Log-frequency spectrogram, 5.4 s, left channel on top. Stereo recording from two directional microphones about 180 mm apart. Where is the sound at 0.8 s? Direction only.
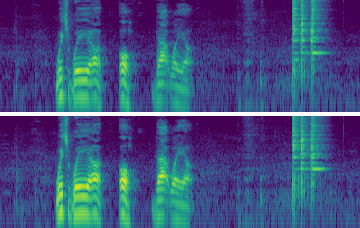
35° right (ahead or behind).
